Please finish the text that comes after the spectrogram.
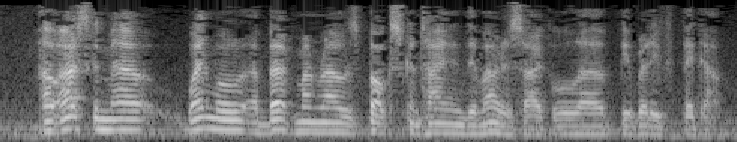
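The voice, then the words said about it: Strong foreign accent, hard to understand. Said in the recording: “They'll never get my accent.”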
